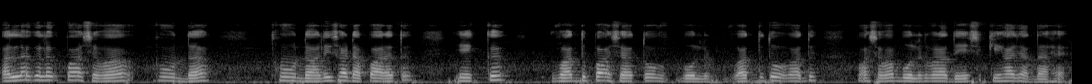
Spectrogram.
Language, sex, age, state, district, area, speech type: Punjabi, male, 18-30, Punjab, Gurdaspur, urban, spontaneous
